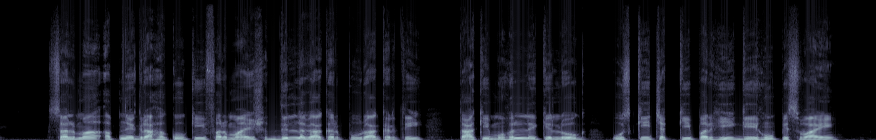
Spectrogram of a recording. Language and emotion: Hindi, neutral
